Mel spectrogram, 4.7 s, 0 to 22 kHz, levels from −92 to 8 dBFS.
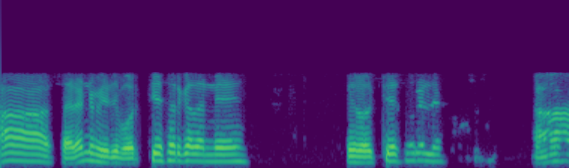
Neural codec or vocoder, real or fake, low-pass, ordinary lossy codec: none; real; 3.6 kHz; none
